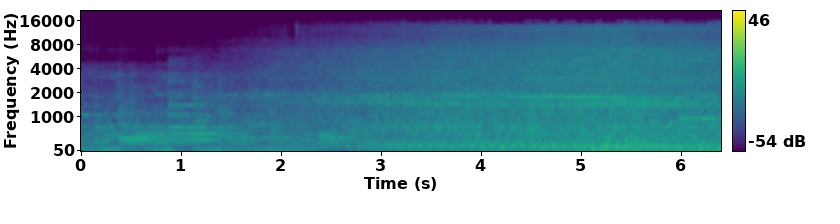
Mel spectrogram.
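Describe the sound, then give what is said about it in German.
The jet engines of an airplane taking off at the airport in Kabul, Afghanistan, roar and swell steadily, starting with a humming whine and building into a loud, broad rushing blast without any voices. “Menschen, die sich an die Triebwerke eines startenden Flugzeugs klammern auf dem Flughafen in Kabul.”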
